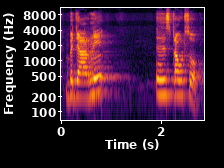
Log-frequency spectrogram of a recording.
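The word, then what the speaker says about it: Bjarne Stroustrup: ये किया था बजारने स्ट्राउटसॉप। आप प्रोनाउंसिएशन पर मत जाना, ऐसे स्पेलिंग लिखना, BJARNE एंड STROUTSOUP।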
